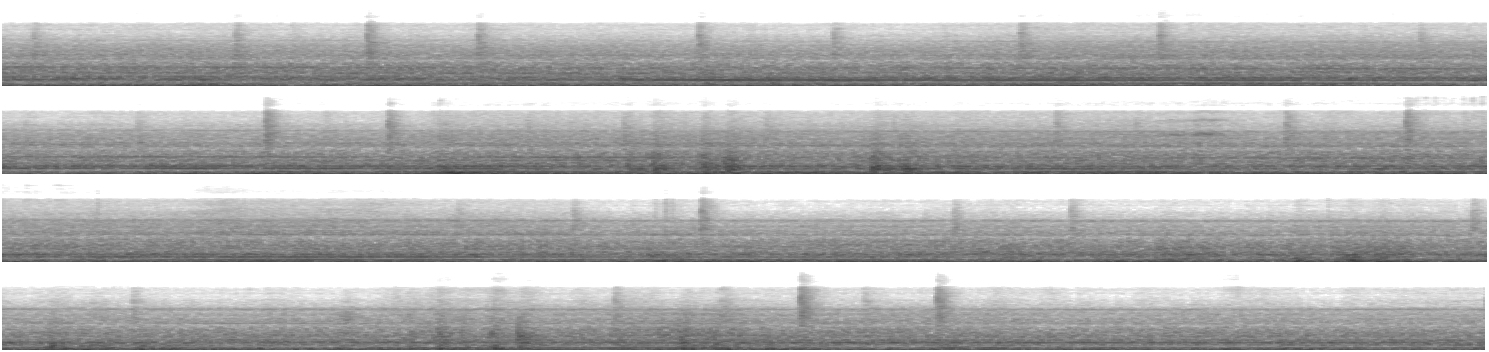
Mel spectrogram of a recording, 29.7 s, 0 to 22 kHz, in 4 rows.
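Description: Seibu 2000 series electric train running, heard inside the passenger car: a steady low hum from the motors and gears under the rolling noise. Sharp clicks come now and then from the wheels, with one louder knock about ten seconds in.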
